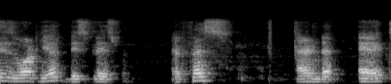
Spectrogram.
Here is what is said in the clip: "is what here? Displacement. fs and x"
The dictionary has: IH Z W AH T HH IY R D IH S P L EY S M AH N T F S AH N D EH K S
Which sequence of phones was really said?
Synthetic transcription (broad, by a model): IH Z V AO T HH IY R D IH S P L EY S AH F S AH N D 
